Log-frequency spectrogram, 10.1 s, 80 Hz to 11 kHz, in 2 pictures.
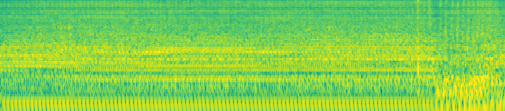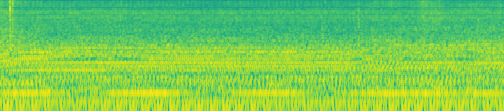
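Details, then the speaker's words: Toro Z420 TimeCutter zero-turn mower after motor swap with new carburetor and fuel line, mowing foot-tall grass: steady, strong drone holds pitch through a brief load dip and recovers cleanly; no bogging or stalling, runs good. "Runs good. Didn't bog down or stall or anything. And I'm sort of mowing the back 9 of the property, so this stuff's like a foot tall, and I was really putting it through its paces, and did great."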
